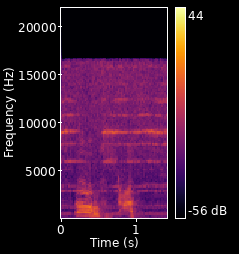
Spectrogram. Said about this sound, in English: The phone, get it quick now before it wakes the girls.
